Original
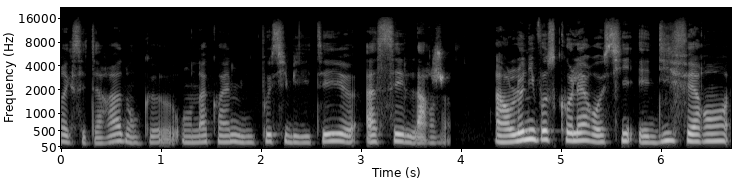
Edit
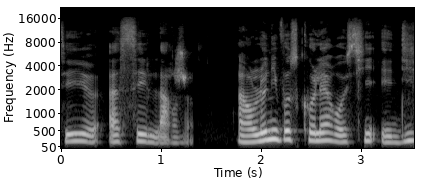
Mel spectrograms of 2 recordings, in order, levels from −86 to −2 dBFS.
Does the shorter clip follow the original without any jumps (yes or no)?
yes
